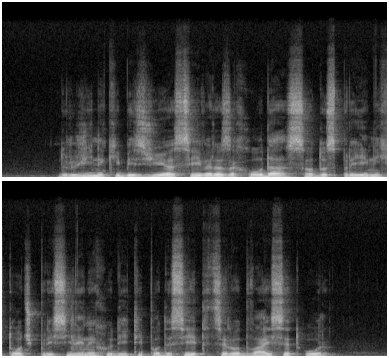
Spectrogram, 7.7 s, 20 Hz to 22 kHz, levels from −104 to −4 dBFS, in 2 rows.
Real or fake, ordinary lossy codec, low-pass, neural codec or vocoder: real; none; 19.8 kHz; none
